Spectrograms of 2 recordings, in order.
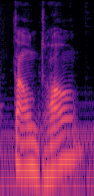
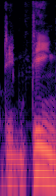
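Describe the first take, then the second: First: The name has French nasal vowels. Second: The name has Spanish vowels, stress at the end. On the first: "porque la pronunciación sería Tonton" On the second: "como eh, vamos a decirlo bien, en España"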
